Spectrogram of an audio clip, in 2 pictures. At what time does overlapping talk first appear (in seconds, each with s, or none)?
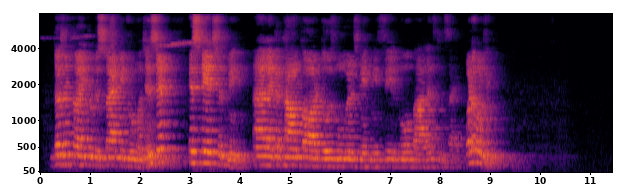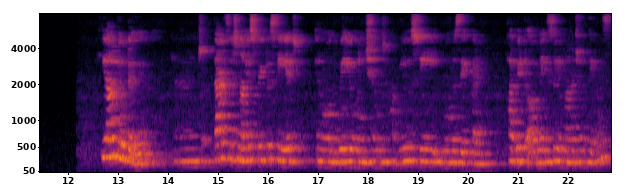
none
